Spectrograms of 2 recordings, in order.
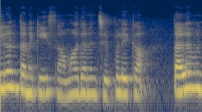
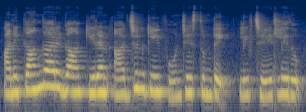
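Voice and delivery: ordinary delivery

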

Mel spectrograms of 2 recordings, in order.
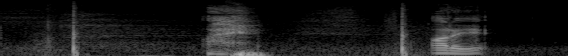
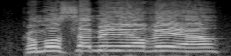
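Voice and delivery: crie plus haut et plus fort, à bout; lâche sa colère d'un trait; colère criée; 9 semitones higher, 9 dB louder than usual. Real, not acted. Excédé après la chute. (crie son énervement contre le jeu)

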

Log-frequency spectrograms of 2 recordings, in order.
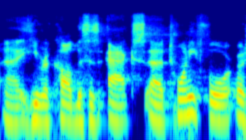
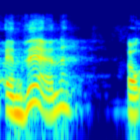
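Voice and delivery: normal talking voice

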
